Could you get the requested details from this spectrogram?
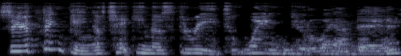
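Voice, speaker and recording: A woman uses a raspy, put-on character voice at a medium pitch and a moderate pace. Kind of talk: read-aloud to a class. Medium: read story. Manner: rude, grumbling, menacing.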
